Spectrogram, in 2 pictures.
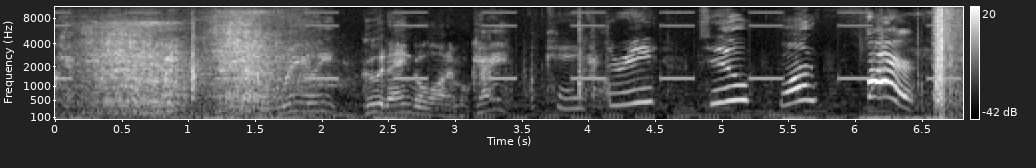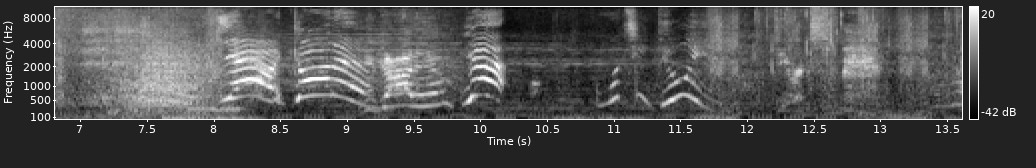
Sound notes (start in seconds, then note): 7.1 roar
